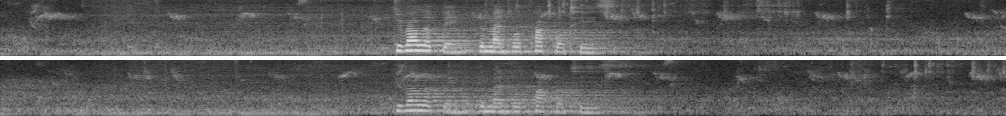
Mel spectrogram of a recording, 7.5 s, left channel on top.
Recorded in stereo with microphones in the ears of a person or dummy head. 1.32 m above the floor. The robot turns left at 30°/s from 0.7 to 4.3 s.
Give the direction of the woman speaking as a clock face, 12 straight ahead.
8 o'clock.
